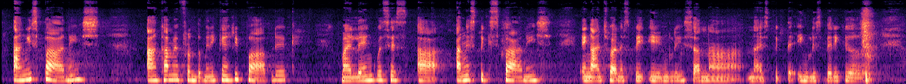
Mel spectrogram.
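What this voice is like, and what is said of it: Spanish-speaker's accent in English. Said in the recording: “my accent.”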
